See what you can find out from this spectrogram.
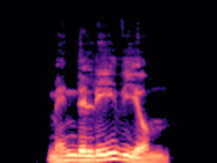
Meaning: mendelevium
- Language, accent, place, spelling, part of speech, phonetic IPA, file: German, Germany, Berlin, Mendelevium, noun, [mɛndəˈleːvi̯ʊm], De-Mendelevium.ogg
